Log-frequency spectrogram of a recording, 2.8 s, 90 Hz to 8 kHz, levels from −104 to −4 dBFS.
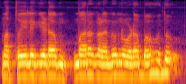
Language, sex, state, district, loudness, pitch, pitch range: Kannada, male, Karnataka, Bidar, -13 LUFS, 140 Hz, 135-140 Hz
